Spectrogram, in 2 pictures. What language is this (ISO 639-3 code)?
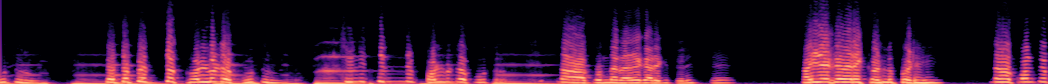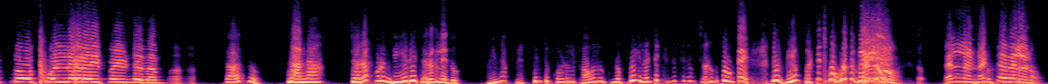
tel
